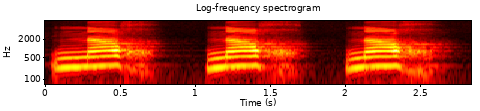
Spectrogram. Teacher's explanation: نون کو خا سے ملا دیا، نخ. نخ خا موٹے حروف میں سے ہے، لہٰذا جیسے نون خا سے ملے گا خا کا جو موٹا پن ہے وہ ظاہر ہوگا.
